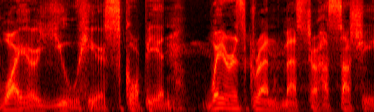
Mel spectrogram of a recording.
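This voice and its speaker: A man growls in a put-on character voice, very deep and low in pitch, at a moderate pace. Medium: video game. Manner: stern, suspicious.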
